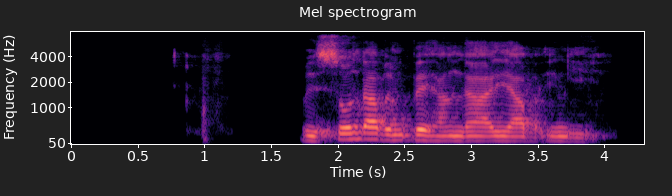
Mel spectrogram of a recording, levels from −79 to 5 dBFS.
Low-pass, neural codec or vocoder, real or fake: 7.2 kHz; codec, 16 kHz, 8 kbps, FunCodec, trained on LibriTTS, 25 frames a second; fake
